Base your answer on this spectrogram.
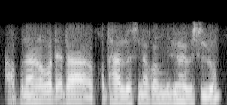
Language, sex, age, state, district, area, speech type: Assamese, male, 18-30, Assam, Dhemaji, urban, conversation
